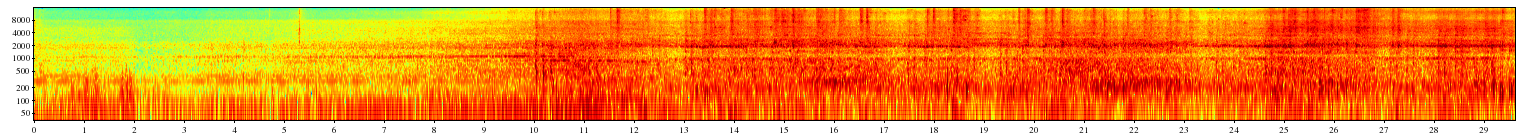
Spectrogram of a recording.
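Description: A Class 66 diesel freight locomotive, with its EMD two-stroke V12 engine, approaches with a steady engine drone. About ten seconds in it passes, and its train of covered steel-coil wagons follows, rumbling and clattering over the rail joints with a steady high-pitched whine from the wheels.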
